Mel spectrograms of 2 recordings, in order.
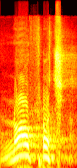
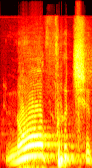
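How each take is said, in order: First: It has a strongly curled, English-like accent. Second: It has a plain Korean accent.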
